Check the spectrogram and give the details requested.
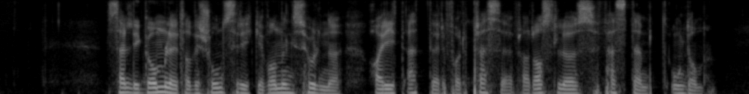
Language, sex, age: Norwegian, male, 27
